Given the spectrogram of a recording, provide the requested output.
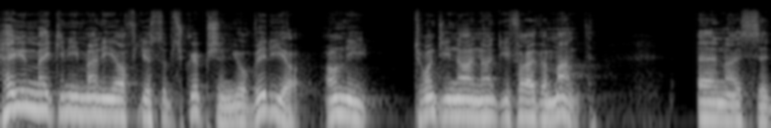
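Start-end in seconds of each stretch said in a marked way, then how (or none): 0.0-4.4 put-on Croatian accent, higher. Retelling what a show jumper from Croatia asked at lunch: Croatian accent. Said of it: "don't pick on my Croatian accent".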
